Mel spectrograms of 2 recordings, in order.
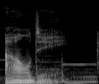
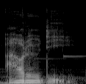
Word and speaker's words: Aldi: It's actually a German supermarket, but its name is Aldi. And I remember one of my friends would always pronounce this Arudi.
